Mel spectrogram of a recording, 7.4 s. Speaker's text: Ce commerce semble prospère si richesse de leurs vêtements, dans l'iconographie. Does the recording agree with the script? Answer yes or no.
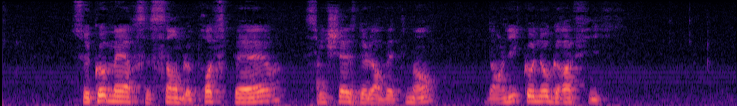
yes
